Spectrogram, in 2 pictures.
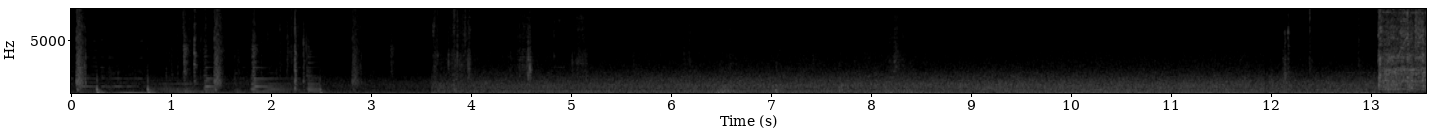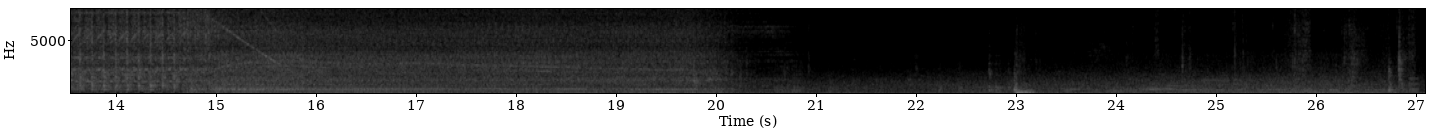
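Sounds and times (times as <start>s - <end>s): car starter cranking: 13.1s - 15.6s.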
